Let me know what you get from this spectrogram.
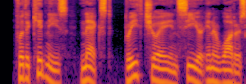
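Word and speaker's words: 吹: Chui, pronounced like chui with a forceful exhale, which is associated with the kidneys.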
